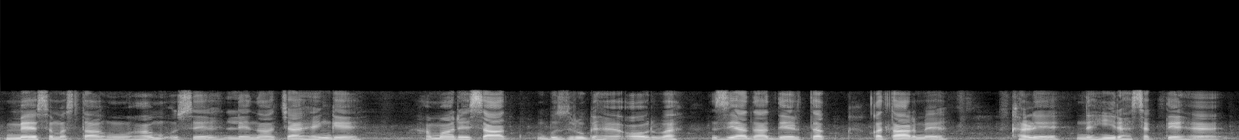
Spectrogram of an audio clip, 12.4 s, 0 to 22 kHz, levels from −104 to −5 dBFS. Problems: constant background noise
